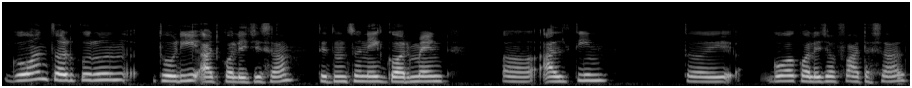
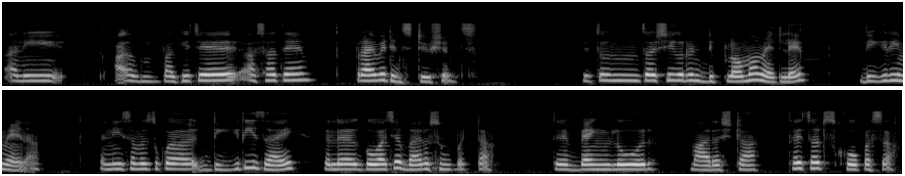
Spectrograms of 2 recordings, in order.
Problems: background sounds at intervals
